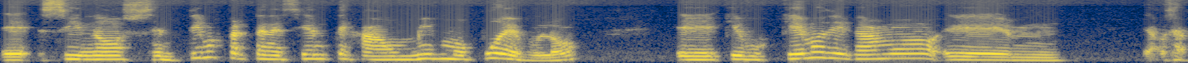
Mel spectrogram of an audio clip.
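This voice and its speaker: Her intonation lively and her pitch medium, a woman speaks with a dry, close sound with no echo. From Chile, San Carlos de Ñuble. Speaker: sociologist and political candidate. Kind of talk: interview. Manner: halting.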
